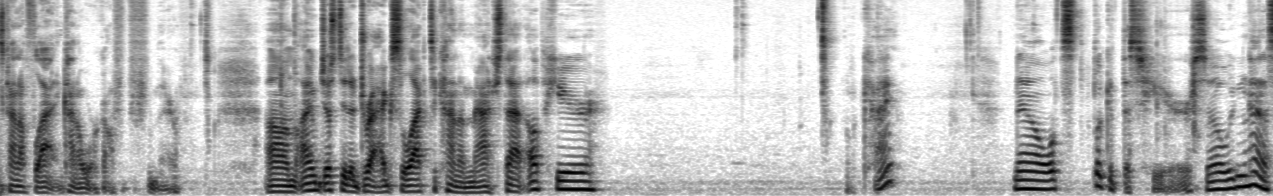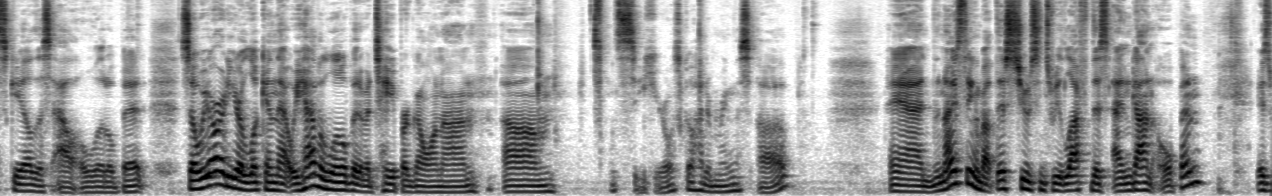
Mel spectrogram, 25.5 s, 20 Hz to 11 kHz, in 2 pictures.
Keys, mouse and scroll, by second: 1.2 click, 2.8 s, 7.3 click, 9.1-9.7 scroll up 1, 9.8 click, 10.7 scroll down 1, 11.1 shift+middle click, 11.9 s, 14.0 click, 18.1 g, 19.5 z, 20.8 click, 23.2 scroll down 2, 23.3 middle click.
